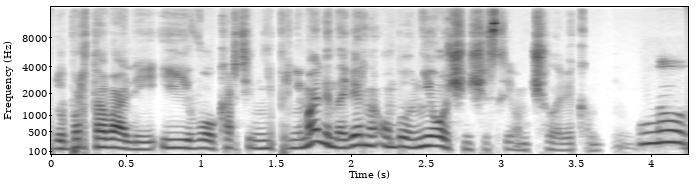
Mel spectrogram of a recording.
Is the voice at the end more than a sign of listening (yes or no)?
yes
